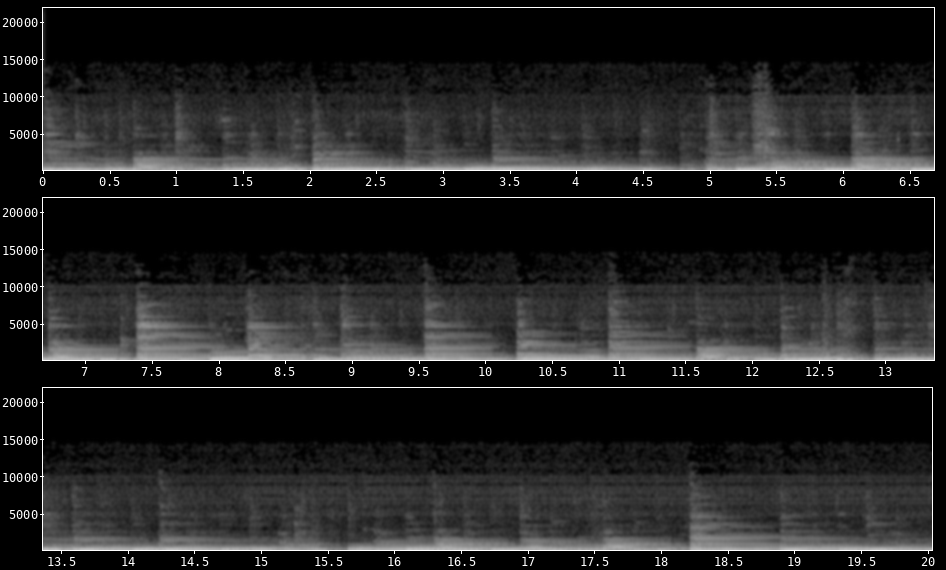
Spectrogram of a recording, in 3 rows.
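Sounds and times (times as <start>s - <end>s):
fingerstyle classical guitar: 0.0s - 20.0s.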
